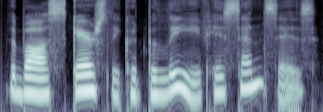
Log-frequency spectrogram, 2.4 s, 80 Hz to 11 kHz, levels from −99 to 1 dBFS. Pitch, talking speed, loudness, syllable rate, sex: 195 Hz, 175 wpm, -18 LUFS, 5.4 syllables/s, female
